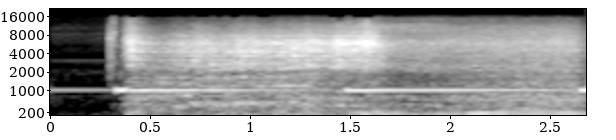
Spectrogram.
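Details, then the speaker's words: Chevrolet Caprice that ran rough for years, IAC and TPS confirmed working: restart with brief crank, check engine light goes off, smooth fast idle jumps to about 1100 rpm then settles near 900. "check engine light goes off it's running fast or you can hear it so it jumped up to 1100 and then there you go it's I don't know 900."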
